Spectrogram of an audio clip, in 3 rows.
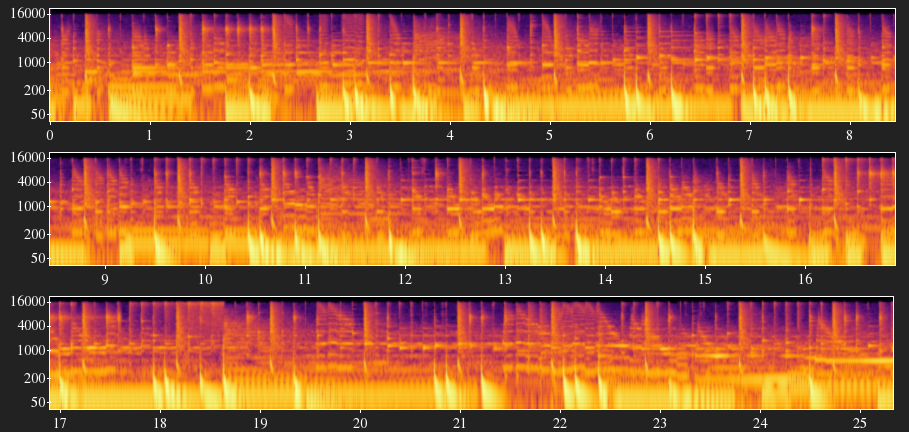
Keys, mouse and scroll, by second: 2.6-5.0 scroll down 2, 5.0-8.9 scroll up 2, 9.2 click, 12.1 click, 13.8 click, 18.2 click, 20.7 click, 23.2 click.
